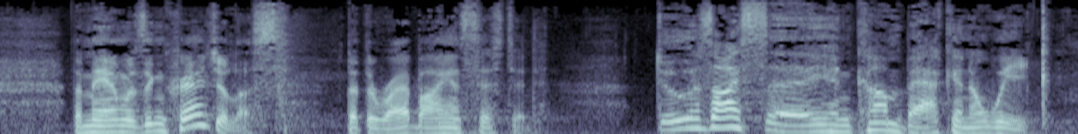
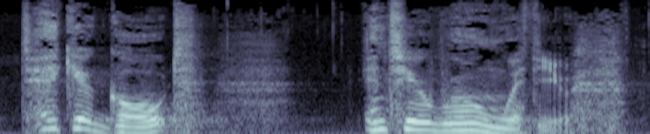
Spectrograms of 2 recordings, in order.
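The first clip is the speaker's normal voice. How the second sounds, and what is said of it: Put-on accent for a rabbi. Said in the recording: “I'm not quite sure what kind of accent the rabbi had, but that's how he sounded.”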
